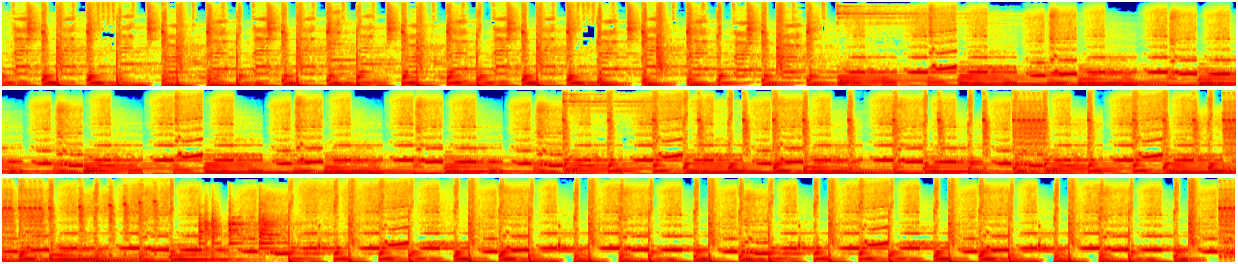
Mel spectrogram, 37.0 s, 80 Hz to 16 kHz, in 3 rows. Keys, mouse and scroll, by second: 5.2 alt+scroll up 1, 6.6 alt+scroll down 1, 7.1 click, 7.6-8.0 ctrl+scroll down 1, 8.6 click, 9.0-10.0 ctrl+scroll down 2, 10.2 click, 11.0-11.7 alt+scroll up 1, 12.0-12.6 scroll down 1, 12.6-15.2 drag, 17.5 right click, 20.2 click, 22.2 click, 25.6 right click, 31.1-37.0 alt+drag.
